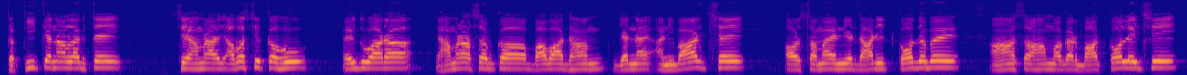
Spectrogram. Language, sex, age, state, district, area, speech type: Maithili, male, 45-60, Bihar, Darbhanga, rural, spontaneous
